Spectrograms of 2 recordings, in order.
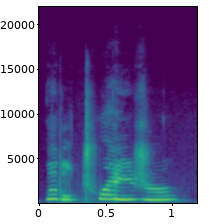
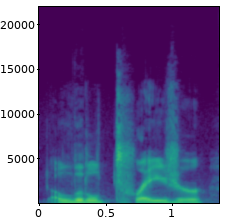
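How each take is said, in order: First: Very high-pitched, doting coo; tiny high cutesy voice; cutesy endearment. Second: Said in the usual way. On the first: Real, not acted. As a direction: coo it high, as if to someone adorable.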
